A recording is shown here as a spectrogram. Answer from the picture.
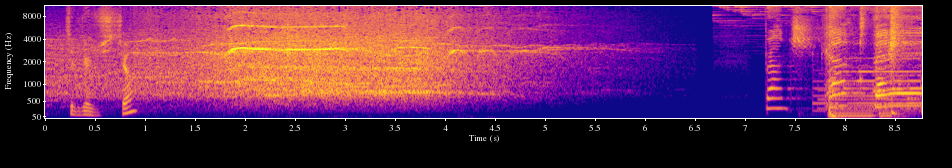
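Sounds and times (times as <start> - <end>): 
crowd applause: 0.0 - 6.0
speech: 0.2 - 1.2, 7.3 - 8.6
high whistles: 1.1 - 3.2, 3.9 - 6.3.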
